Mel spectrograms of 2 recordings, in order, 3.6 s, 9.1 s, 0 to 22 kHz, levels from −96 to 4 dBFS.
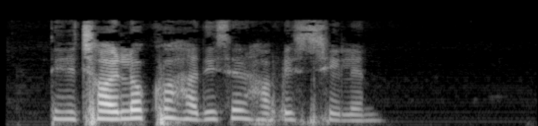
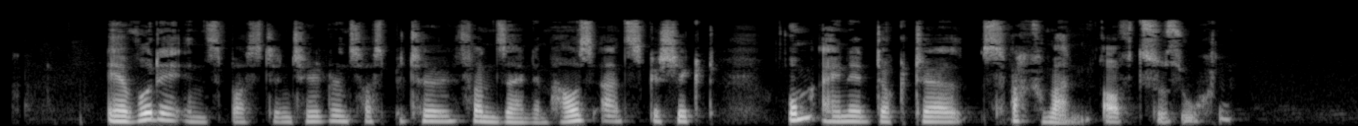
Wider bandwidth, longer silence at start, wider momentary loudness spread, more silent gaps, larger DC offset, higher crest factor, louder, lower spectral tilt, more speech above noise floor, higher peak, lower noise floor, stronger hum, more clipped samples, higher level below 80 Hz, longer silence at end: about the same, 11.5 kHz vs 11.5 kHz; second, 0.35 s vs 0.7 s; first, 19 LU vs 13 LU; neither; neither; about the same, 22 dB vs 20 dB; first, -20 LUFS vs -26 LUFS; second, -4 dB/octave vs -5.5 dB/octave; about the same, 54 dB vs 52 dB; first, 0 dBFS vs -6 dBFS; second, -74 dBFS vs -78 dBFS; neither; neither; first, -46 dBFS vs -74 dBFS; first, 1.1 s vs 0.85 s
